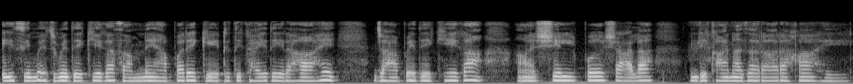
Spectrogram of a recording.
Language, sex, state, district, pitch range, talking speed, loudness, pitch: Hindi, female, Rajasthan, Jaipur, 170-180 Hz, 160 wpm, -16 LUFS, 175 Hz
